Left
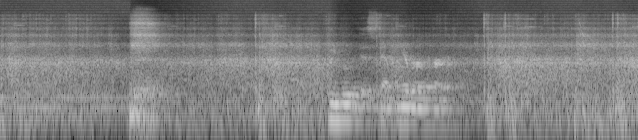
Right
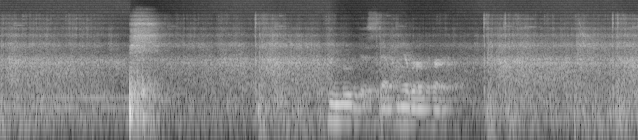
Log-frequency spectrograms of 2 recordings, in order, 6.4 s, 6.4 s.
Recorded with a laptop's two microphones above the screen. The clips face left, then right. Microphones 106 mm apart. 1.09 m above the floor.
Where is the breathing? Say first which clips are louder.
Right 8 dB; 70° right (ahead or behind), 1.3 m.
